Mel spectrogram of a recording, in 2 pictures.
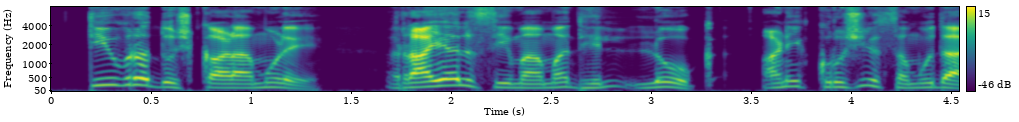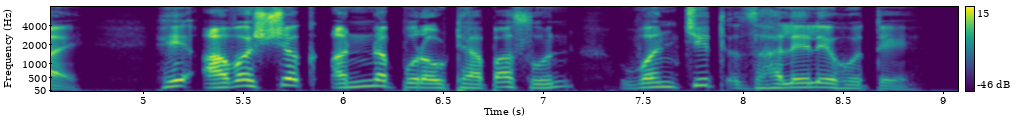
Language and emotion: Marathi, neutral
